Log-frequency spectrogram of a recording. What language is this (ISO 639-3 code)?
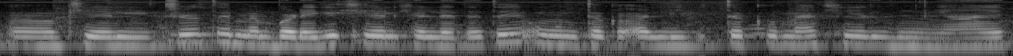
doi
